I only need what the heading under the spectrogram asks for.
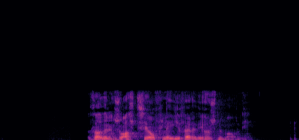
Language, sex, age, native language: Icelandic, male, 20-29, Icelandic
